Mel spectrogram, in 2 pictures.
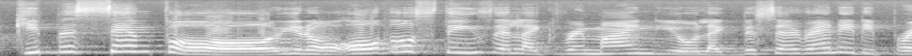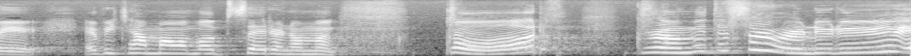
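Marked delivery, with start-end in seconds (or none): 0.1-1.4 louder, slow and higher slogan; reciting a recovery slogan, slow and emphatic. Retold or imitated. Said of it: "stupid little slogan that we have". 6.8-9.1 higher, louder, mock tearful plea; upset wife praying for serenity, mock tearful; mock crying prayer. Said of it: "I'm, like, crying to my teeth".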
